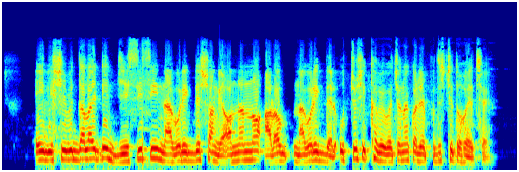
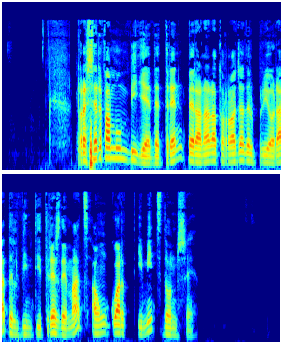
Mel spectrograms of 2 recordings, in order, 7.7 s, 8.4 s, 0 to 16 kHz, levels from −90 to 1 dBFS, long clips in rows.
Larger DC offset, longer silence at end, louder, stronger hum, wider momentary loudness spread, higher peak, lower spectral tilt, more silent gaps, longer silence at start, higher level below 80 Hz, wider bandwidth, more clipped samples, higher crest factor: neither; second, 0.4 s vs 1.35 s; first, -12 LUFS vs -23 LUFS; neither; second, 5 LU vs 17 LU; about the same, 0 dBFS vs -2 dBFS; first, -7 dB/octave vs -4.5 dB/octave; neither; second, 0.5 s vs 0.75 s; about the same, -50 dBFS vs -50 dBFS; second, 7.6 kHz vs 11.5 kHz; neither; second, 12 dB vs 24 dB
